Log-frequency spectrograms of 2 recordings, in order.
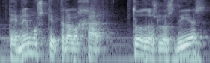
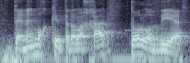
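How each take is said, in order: First: Every S and D sound is clearly pronounced. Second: The S and D sounds are dropped.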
